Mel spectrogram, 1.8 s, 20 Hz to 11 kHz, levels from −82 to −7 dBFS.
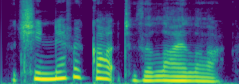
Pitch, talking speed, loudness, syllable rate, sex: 200 Hz, 235 wpm, -15 LUFS, 5.6 syllables/s, female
